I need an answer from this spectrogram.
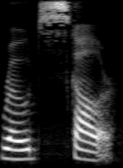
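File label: "Rhodes Scholar", English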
